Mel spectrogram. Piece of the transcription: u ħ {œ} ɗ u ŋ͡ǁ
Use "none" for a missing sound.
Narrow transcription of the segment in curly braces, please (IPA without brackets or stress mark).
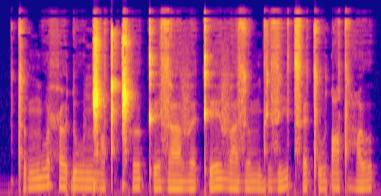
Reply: ɵ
